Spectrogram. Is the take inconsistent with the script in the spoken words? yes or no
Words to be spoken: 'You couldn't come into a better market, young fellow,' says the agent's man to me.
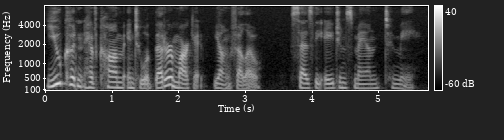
yes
